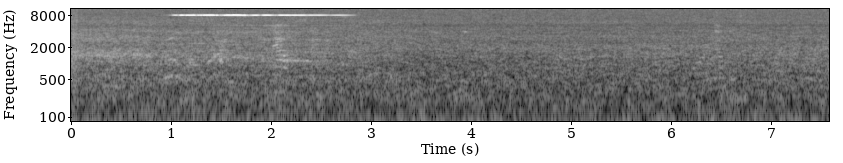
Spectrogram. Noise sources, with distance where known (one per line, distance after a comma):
person or small group talking, far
